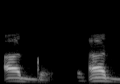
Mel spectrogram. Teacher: तो हमारा जबान की करवट जाके लगेगी ऊपर की बाईं तरफ की या दाईं तरफ की दाढ़ों के मसूड़ों में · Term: दाद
